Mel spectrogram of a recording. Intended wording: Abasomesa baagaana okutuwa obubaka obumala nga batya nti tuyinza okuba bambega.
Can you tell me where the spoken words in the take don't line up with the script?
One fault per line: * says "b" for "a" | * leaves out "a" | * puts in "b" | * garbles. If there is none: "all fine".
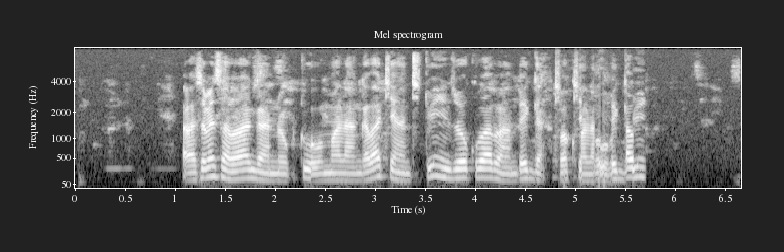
* leaves out "obubaka"
* garbles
